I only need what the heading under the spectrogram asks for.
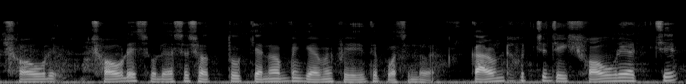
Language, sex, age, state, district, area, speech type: Bengali, male, 45-60, West Bengal, North 24 Parganas, rural, spontaneous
